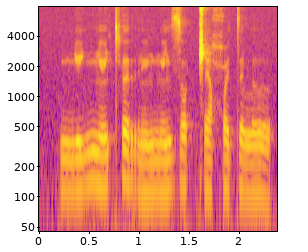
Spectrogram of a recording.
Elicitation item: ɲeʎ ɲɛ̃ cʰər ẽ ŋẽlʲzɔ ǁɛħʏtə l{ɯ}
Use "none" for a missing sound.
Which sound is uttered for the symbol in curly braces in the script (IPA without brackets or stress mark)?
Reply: ɤ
